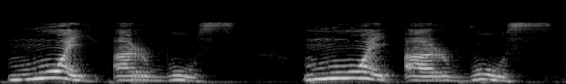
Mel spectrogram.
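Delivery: very slow, drawn-out "мой арбуз"; slow model phrase. Shown as a demonstration. Teacher models the other phrase, very slowly and deliberately. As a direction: stretch "мой" and "арбуз", ending on a voiceless s. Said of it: "here is the other phrase".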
